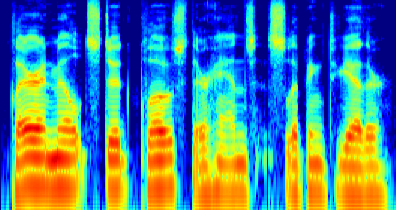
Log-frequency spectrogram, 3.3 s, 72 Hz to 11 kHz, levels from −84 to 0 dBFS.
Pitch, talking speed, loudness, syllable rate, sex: 110 Hz, 165 wpm, -17 LUFS, 4.6 syllables/s, male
